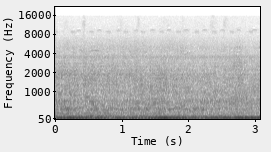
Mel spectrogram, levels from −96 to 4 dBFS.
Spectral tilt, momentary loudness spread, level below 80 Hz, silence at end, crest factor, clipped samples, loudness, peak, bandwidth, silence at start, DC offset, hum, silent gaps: -6.5 dB/octave; 5 LU; -34 dBFS; 0 s; 12 dB; under 0.1%; -36 LUFS; -20 dBFS; 10 kHz; 0 s; 0.1%; none; none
